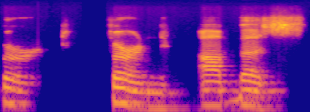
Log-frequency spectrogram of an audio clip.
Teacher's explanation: So the sound is the mid-central vowel. Nó là một cái nguyên âm về cao độ, nó là ở cái tầm trung, đúng không ạ?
